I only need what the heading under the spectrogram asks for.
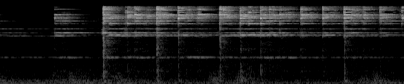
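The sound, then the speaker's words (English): An old school hand bell, the original 1933 bell of Waringstown Primary School, rings out loud, swung in a quick steady rhythm of bright metallic clangs that overlap and ring on, after a brief softer jingle at the start. “This is the school bell, the original school bell from Waringstown Primary School in 1933.”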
